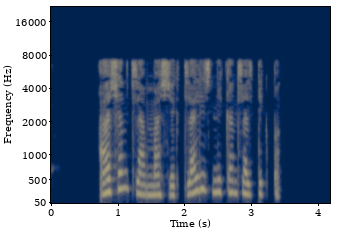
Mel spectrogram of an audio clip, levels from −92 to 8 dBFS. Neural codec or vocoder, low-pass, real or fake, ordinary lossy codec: codec, 16 kHz, 16 kbps, FreqCodec, larger model; 7.2 kHz; fake; MP3, 64 kbps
